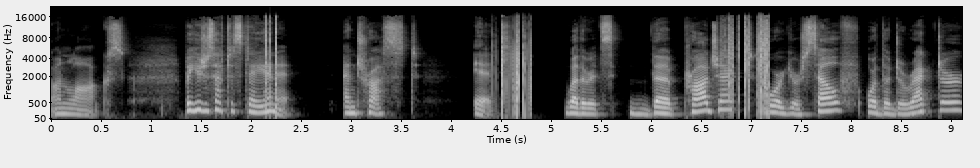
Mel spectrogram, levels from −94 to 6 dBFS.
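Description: At 2.14 to 2.29 s, 4.38 to 4.8 s and 6.69 to 7.18 s, bursts of cable scratch noise rasp over the speech, roughly as loud as the signal or a little louder. A worn cable or connector being moved is the likely cause, its contact resistance jumping erratically.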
